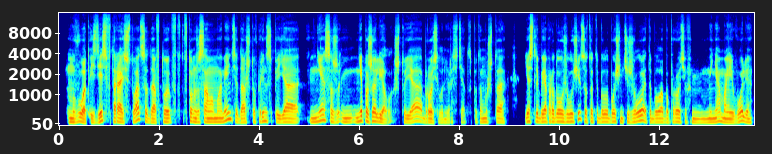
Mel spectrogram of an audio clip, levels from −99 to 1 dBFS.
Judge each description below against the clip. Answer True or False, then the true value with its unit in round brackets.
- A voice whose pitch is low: True (120 Hz)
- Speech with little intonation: True (2.3 semitones)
